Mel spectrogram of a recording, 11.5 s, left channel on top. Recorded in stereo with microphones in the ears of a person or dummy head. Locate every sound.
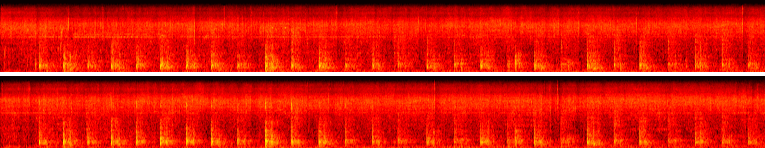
0.6 s running footsteps: 70° right (ahead or behind), 4.5 m; by 11.4 s 15° right (ahead or behind), 7 m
